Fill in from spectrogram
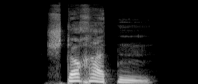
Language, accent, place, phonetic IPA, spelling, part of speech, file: German, Germany, Berlin, [ˈʃtɔxɐtn̩], stocherten, verb, De-stocherten.ogg
- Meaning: inflection of stochern: 1. first/third-person plural preterite 2. first/third-person plural subjunctive II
